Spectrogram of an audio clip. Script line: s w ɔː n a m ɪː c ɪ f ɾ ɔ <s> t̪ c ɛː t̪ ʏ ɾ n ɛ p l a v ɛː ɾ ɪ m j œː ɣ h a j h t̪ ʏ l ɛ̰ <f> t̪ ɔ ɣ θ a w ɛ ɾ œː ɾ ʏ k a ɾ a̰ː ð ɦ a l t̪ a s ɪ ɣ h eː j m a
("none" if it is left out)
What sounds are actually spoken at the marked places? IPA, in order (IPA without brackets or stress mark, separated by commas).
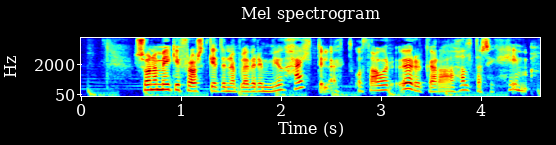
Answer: s, x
